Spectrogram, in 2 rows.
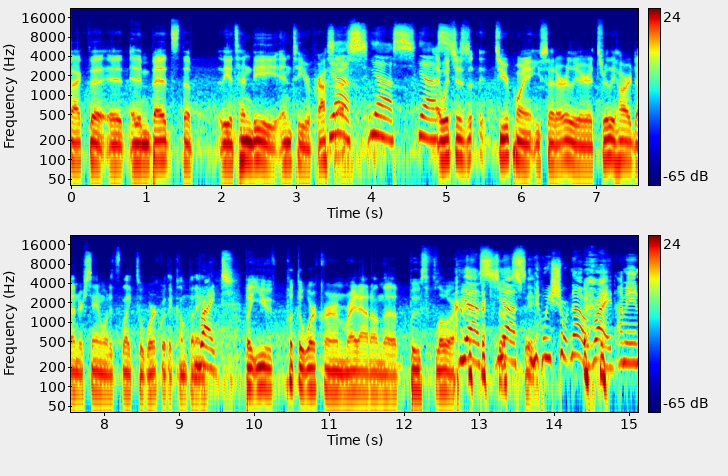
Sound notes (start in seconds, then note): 12.2 laughs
